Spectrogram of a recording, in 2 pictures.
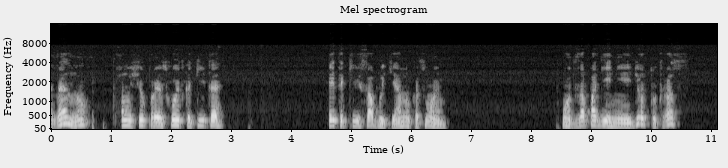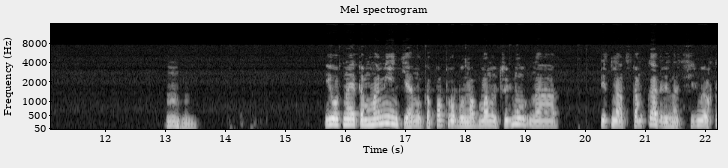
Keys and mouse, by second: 0.8 space, 1.3-2.9 middle drag, 3.4 middle click, 4.6 click, 5.5 space, 9.8-14.3 drag, 14.5-16.0 middle drag, 17.3 click, 17.9 middle click, 18.9 click, 20.0 click, 21.6 KP_7.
